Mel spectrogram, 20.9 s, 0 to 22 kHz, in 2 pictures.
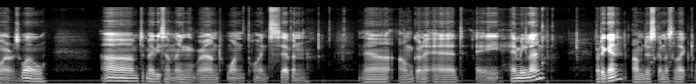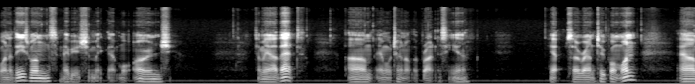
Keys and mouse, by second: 4.5 click, 5.8 middle click, 7.2 middle click, 8.3-10.0 right drag, 10.0-11.2 middle drag, 11.2-14.6 drag, 16.0-18.5 right drag, 17.0-18.5 drag, 19.8-20.8 middle drag.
